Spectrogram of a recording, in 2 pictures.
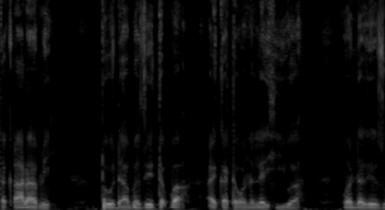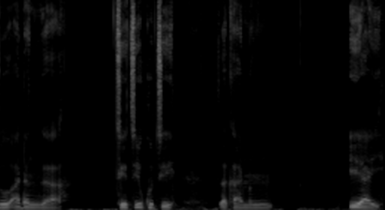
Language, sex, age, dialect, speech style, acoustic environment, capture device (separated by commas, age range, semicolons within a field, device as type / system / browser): Hausa, male, 18-24, Nigeria - Katsina, happy, nature, mobile / Linux / Chrome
